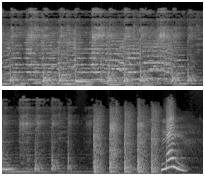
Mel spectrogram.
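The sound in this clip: Knocking on a door: after a stretch of voices, a few sharp, evenly spaced raps ring out, with a voice rising at the end.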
